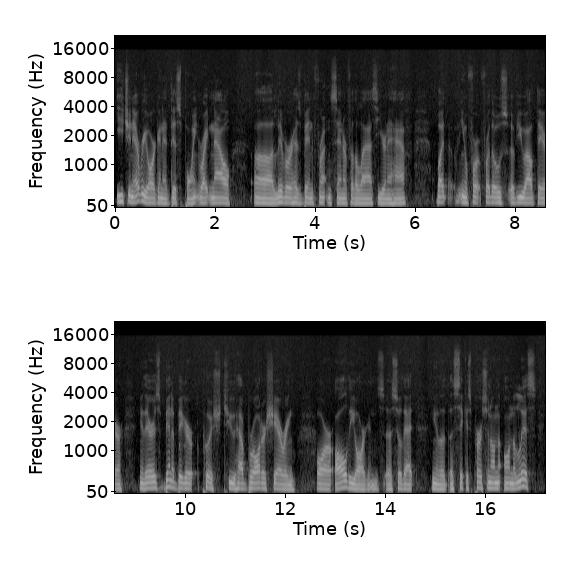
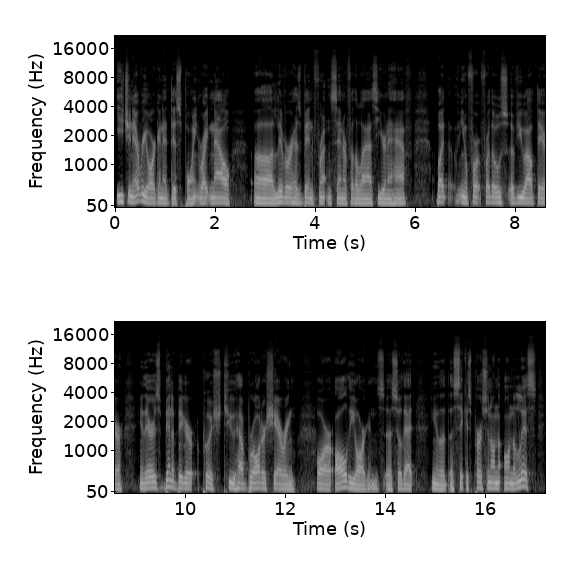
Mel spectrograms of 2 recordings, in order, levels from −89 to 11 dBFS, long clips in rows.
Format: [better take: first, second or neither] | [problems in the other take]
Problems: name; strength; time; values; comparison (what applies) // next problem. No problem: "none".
second | hiss; faint; throughout; 25 dB below the speech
